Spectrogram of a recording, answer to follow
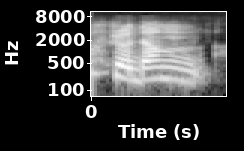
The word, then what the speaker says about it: ಸುಹೃದಂ: ಮಕ್ಕೆ ವ್ಯಂಜನ ಇದೆ ಮಹೇಶ್ವರಂ ಸೊ ಸುಹೃದಂ ಹ ಕ್ಕೆ ಒಟ್ಟರಸುಳಿದೆ ಸುಹೃ ಋ ಹೇಳಬೇಕು ಋಷಿರು ಋೃದಂ ಸರ್ವಭೂತಾನಾಂ ಜ್ಞಾತ್ವ ಮಾಂ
